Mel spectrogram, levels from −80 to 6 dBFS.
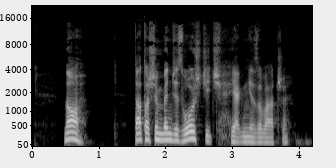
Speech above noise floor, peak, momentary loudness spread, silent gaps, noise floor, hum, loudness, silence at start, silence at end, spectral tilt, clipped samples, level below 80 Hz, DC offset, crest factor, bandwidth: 42 dB; -2 dBFS; 13 LU; none; -62 dBFS; none; -20 LUFS; 0.5 s; 0.35 s; -6 dB/octave; under 0.1%; -56 dBFS; under 0.1%; 18 dB; 15 kHz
